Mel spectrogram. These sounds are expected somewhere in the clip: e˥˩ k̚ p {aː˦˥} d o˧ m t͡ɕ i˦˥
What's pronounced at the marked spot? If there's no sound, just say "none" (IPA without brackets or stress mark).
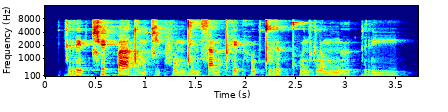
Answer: aː˧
